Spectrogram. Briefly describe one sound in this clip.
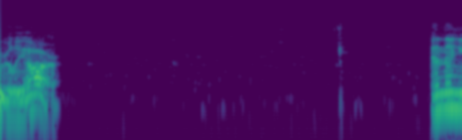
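An older woman speaks close by, in short bursts.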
